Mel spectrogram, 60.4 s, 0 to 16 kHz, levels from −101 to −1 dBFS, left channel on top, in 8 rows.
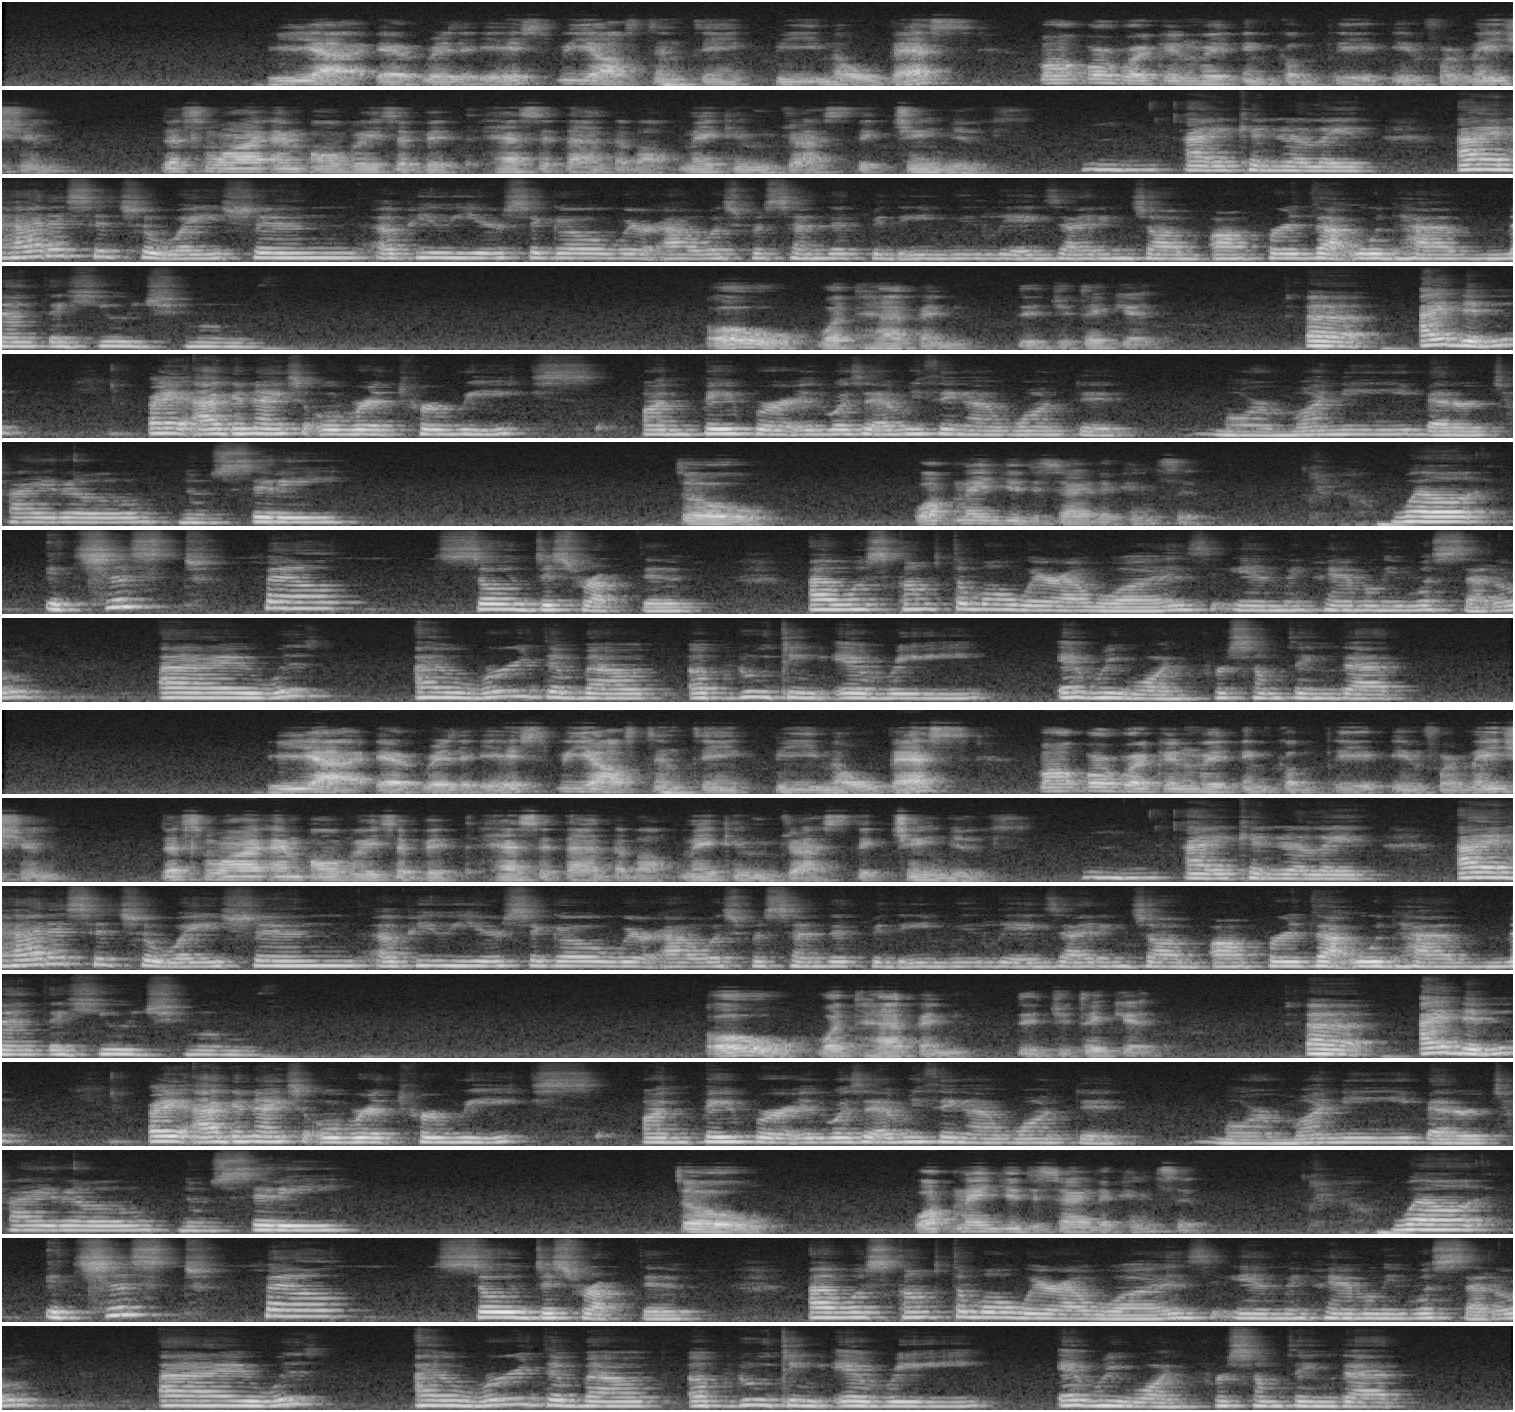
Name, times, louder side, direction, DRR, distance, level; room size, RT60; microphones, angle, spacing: voice 1, 1.3-4.8 5.2-7.9 8.4-12.6 26.2-28.4 41.1-41.6 42.3-43.7, right 2 dB, 45° right, 1.9 m, -28 dB
voice 2, 13.0-23.9 29.2-30.3 30.8-33.2 33.4-35.8 36.2-39.5 44.3-44.4 44.7-45.2 45.5-46.4 46.6-47.0 47.5-48.8 49.4-53.1 53.7-54.4 54.9-57.8 58.2-59.9, right 1 dB, 10° right, 1.2 m, -24 dB
10.5 x 6.7 x 2.8 m
head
